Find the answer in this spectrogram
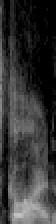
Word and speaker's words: Kaleid: So it's nice collide.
